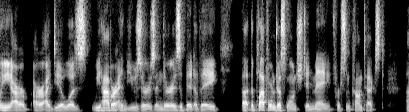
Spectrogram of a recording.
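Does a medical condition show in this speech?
No.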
